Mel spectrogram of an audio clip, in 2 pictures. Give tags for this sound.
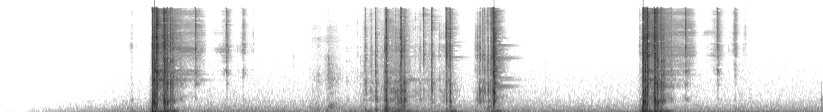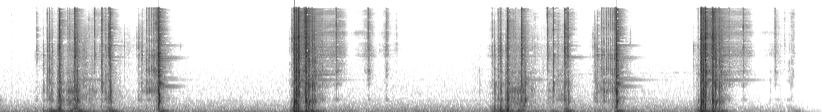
camera; click; film; film-camera; gear; kodak; mechanical; photography; picture; shutter; slr; vintage

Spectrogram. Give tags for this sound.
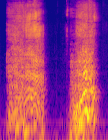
open; inventory; close; Backpack; bag

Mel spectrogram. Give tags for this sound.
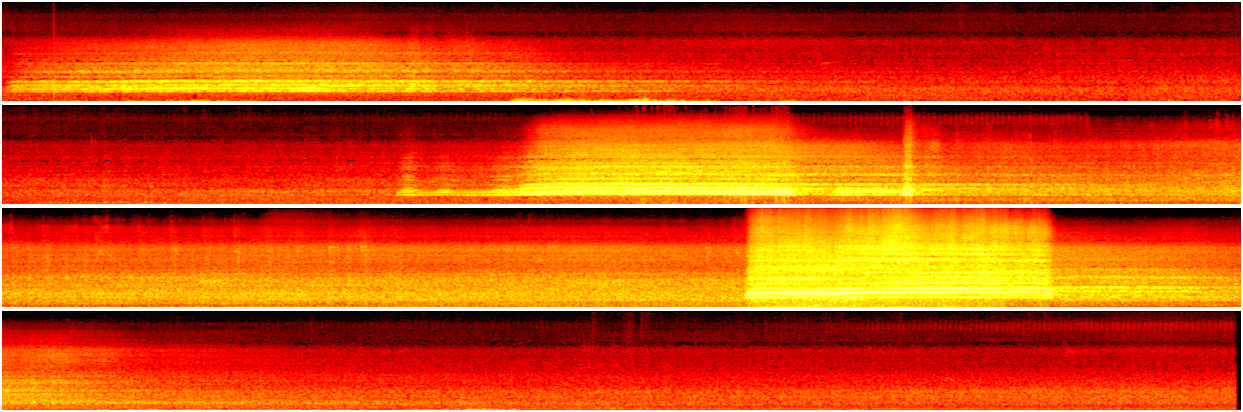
steam; whistle; train; transport

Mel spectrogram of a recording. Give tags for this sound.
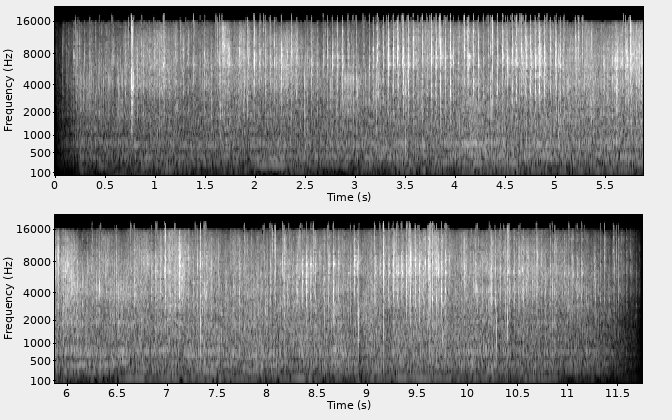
ride; sport; riding; extreme; bike; bicycle; bmx

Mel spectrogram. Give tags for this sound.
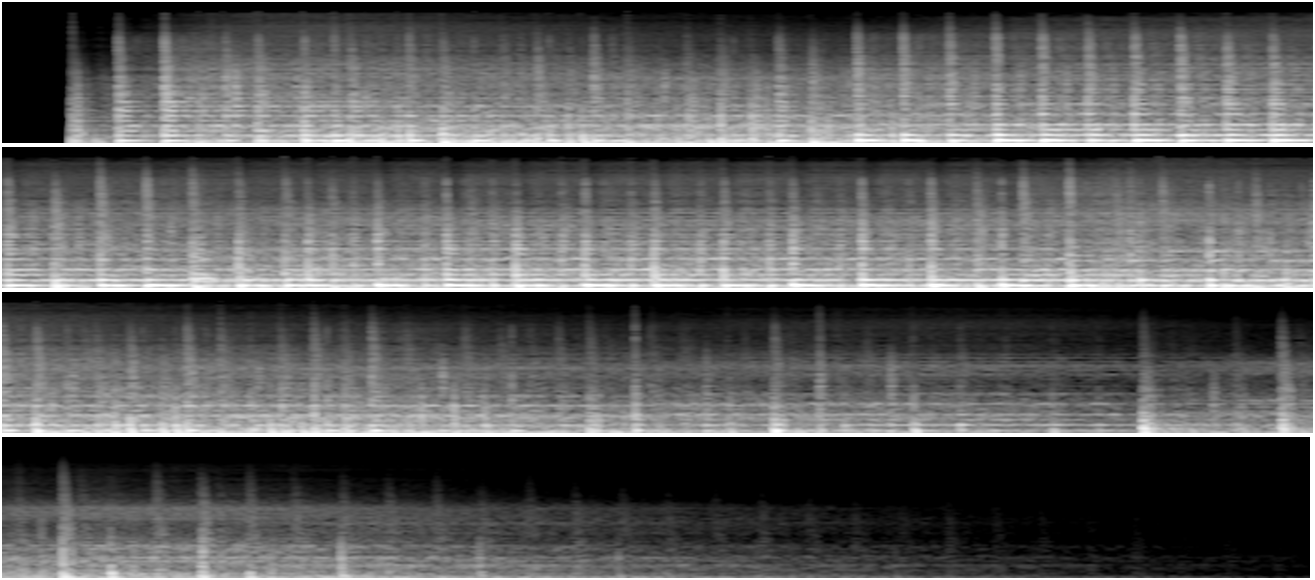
horse; sound; King; Dog; pizza; electric; EL

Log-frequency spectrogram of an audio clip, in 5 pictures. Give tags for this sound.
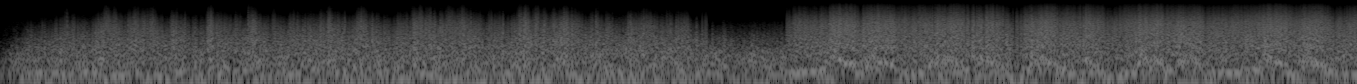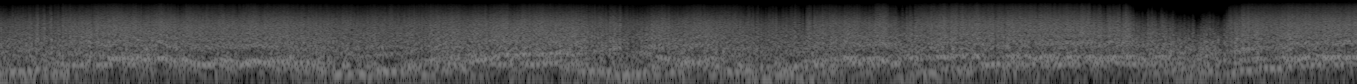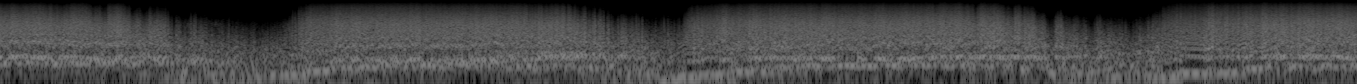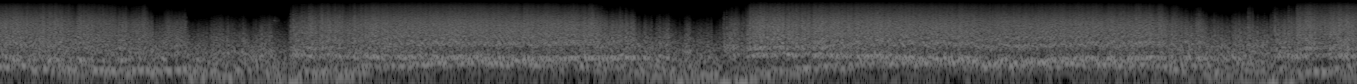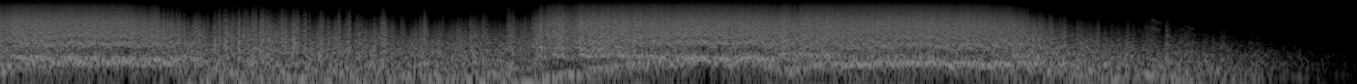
thunder; effect

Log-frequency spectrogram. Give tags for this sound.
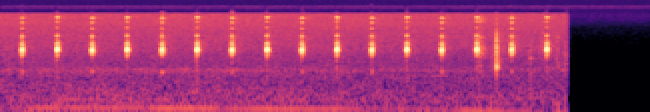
tac; Elec; Tica

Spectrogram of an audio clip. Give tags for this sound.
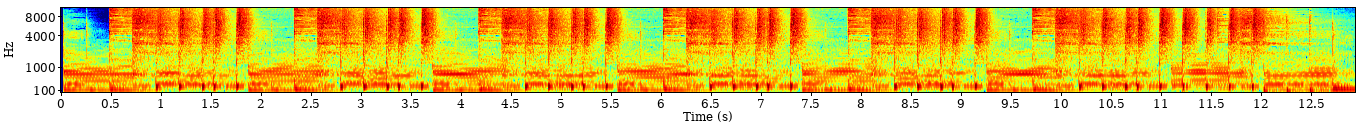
audio-library; background-music; download-background-music; download-free-music; download-music; electronic-music; free-music; free-music-download; free-music-to-use; free-vlogging-music; loops; music; music-for-videos; music-for-vlog; music-loops; prism; sbt; syntheticbiocybertechnology; vlog; vlogger-music; vlogging-music; vlog-music

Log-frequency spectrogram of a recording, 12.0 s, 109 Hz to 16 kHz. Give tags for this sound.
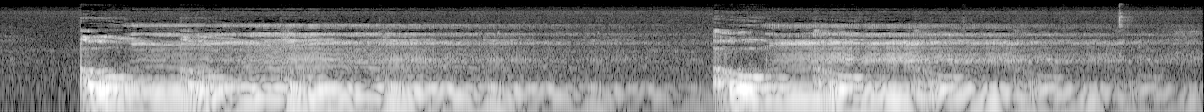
3o; ahm; Om

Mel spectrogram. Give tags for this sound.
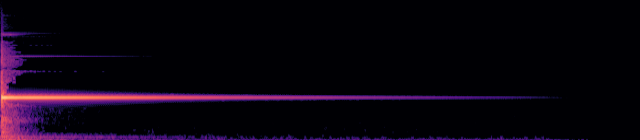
bell; celesta; chimes

